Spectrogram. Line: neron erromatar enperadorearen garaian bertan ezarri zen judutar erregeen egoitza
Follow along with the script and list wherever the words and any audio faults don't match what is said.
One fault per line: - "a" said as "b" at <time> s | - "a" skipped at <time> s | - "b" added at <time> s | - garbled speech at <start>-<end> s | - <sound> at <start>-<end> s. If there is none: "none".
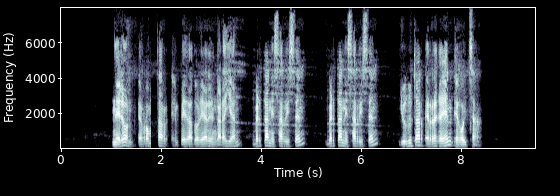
- dropout at 1.8-1.9 s
- "bertan ezarri zen" added at 5.4 s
